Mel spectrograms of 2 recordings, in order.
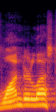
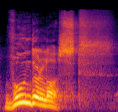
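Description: First: Said in the usual way. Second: Slow, emphatic German "Wunderlust"; German pronunciation. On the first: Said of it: "Listen to it in the language". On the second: Shown as a demonstration. Preacher shows where wanderlust comes from, German accent. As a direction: say "Wunderlust" the German way, with a V sound and drawn out. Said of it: "in the language it comes from".

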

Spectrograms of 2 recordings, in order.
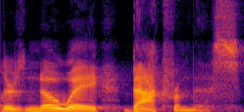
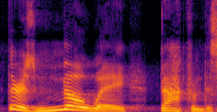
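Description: First: Despairing, slow. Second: Said in the usual way. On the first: Retold or imitated. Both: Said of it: "the feeling that he would have felt".

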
